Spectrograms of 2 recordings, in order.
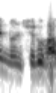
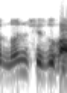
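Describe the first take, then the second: First: نون شروہا with a rolled r in شروہا; نون شروہا, ray reading. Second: نون شزوہا with a clear z sound in شزوہا; نون شزوہا, zay reading. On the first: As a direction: say شروہا with r instead of z. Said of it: "زے کو رے سے replace کر دیا". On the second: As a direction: say شزوہا with z, not r. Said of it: "زے پڑھا". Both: Shown as a demonstration.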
